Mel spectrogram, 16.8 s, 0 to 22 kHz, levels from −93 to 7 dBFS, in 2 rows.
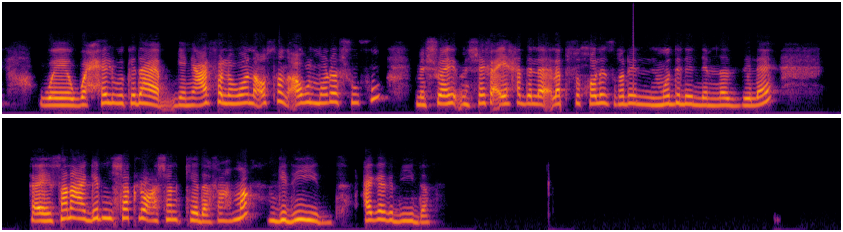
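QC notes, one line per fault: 6.32 s, repeated buffer. Fresh audio arrived late, so the last block of speech was played a second time. The repeat is only about 1.5 ms long, which fits a 64-sample buffer. It is too brief to stutter and is heard as a single click at the hard join.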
